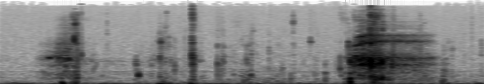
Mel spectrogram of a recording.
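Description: Quiet chewing and crunching as someone eats freshly gathered asari clams, with a few soft crisp bites early on and a louder, denser crunch near the end.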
